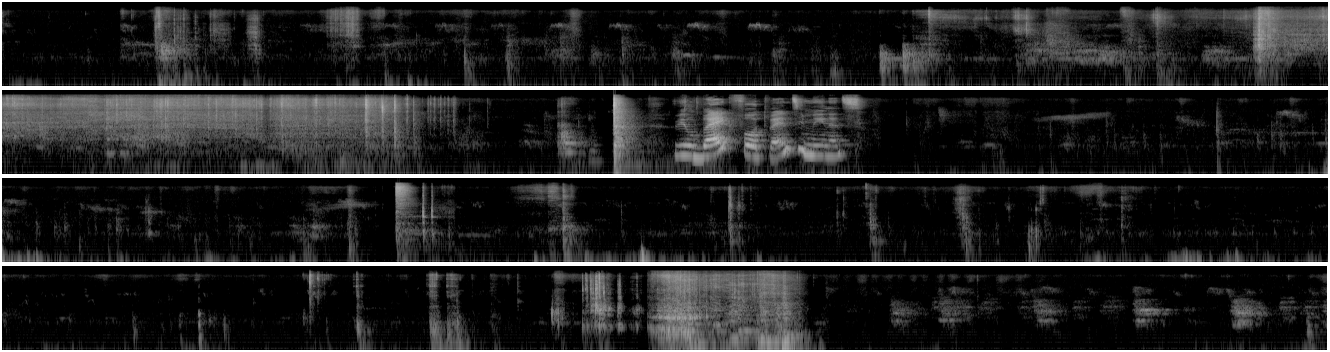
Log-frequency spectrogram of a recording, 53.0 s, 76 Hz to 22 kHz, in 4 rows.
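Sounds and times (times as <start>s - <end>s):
metal tray scraping on stone: 12.3s - 17.4s, 46.2s - 47.9s.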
